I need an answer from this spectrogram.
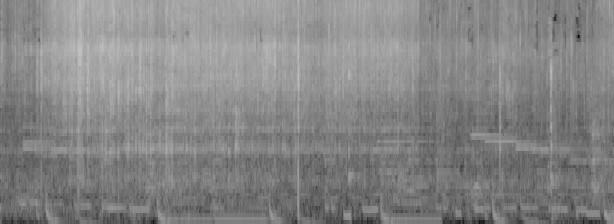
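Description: Shallots, green chillies, bay leaves and galangal sizzling in hot oil in a pot as they are sautéed until fragrant, stirred with a silicone spatula that knocks the pot a few times. The sizzle swells about a second in and eases off near the end. Soft background music plays underneath.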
